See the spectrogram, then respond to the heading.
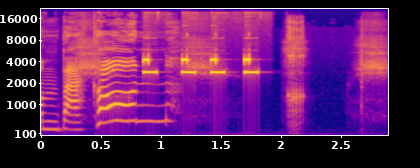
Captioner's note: beeping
